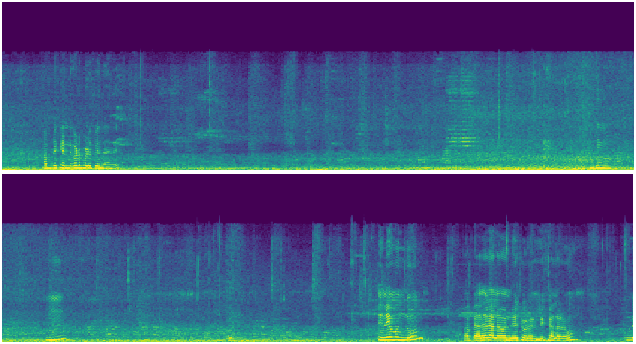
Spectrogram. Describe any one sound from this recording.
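Spoons scrape and clink against food in bowls.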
